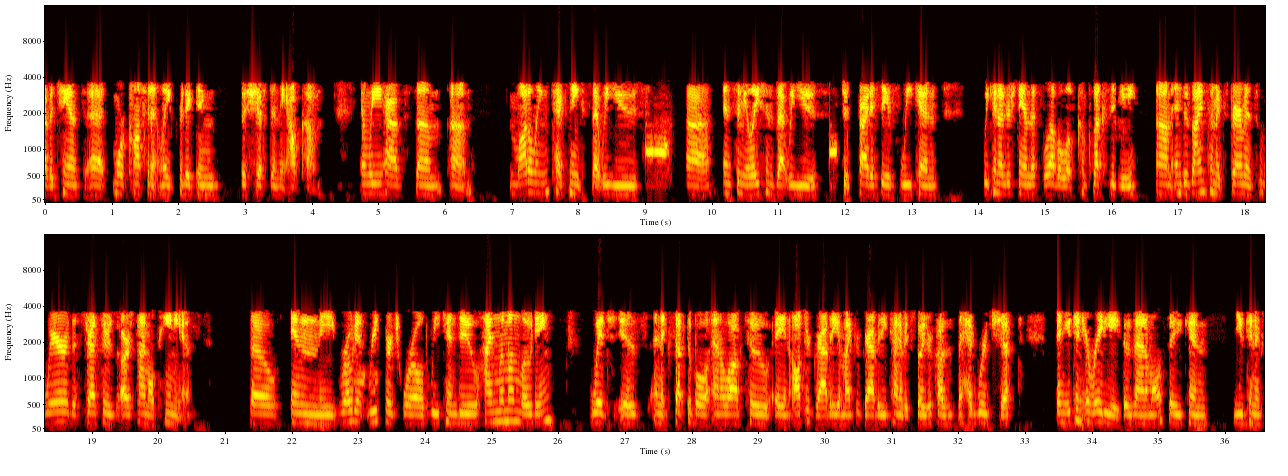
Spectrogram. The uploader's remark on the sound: This talk was featured on the August 14 Future In-Space Operations weekly teleconference.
